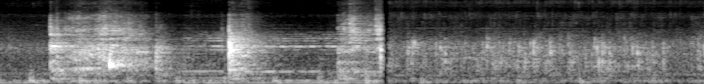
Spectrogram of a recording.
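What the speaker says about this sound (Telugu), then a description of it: "ఇది ఇప్పుడు వాటర్ వేసేస్తున్నాం సరిపడా" Water is poured into a pan of cauliflower curry with raw prawns in a few short bursts of splashing and gurgling, close up, followed by quieter clinks and stirring.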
